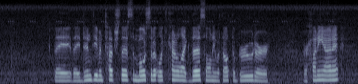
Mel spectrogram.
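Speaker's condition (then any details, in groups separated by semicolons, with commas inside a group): No condition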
